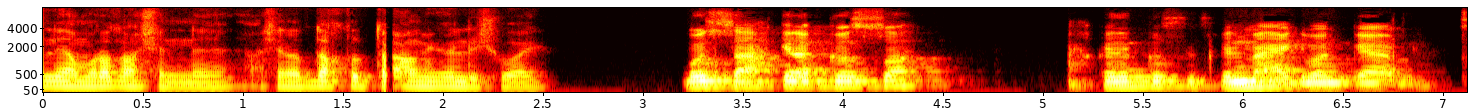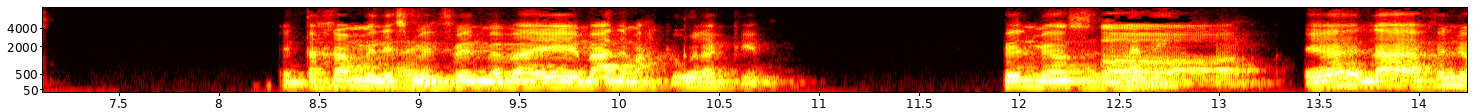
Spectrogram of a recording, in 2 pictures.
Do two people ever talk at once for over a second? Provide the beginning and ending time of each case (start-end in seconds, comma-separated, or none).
none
